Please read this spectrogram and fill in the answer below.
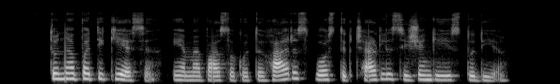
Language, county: Lithuanian, Kaunas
